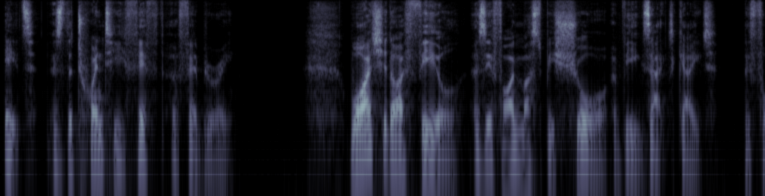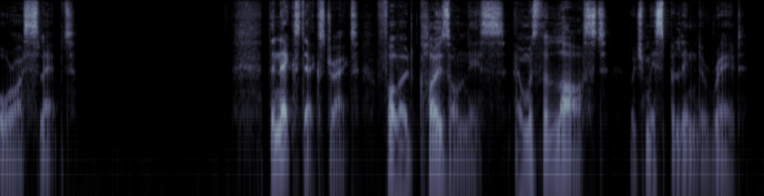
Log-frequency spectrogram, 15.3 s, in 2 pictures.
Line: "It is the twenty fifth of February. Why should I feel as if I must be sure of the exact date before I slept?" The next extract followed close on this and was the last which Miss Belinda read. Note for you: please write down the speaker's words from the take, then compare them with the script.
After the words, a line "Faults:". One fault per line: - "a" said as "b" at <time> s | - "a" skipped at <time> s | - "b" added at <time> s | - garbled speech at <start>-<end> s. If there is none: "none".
"It is the twenty fifth of February. Why should I feel as if I must be sure of the exact gate before I slept?" The next extract followed close on this and was the last which Miss Belinda read.
Faults:
- "date" said as "gate" at 6.8 s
